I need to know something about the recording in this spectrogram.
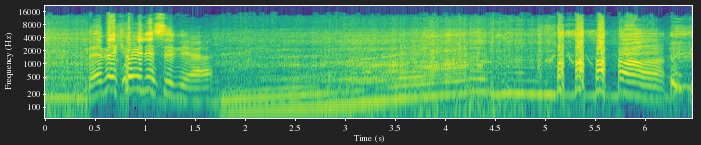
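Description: A motorcycle engine hums and rises in pitch as it speeds up.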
